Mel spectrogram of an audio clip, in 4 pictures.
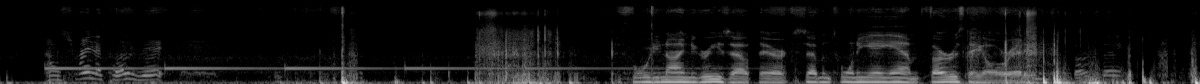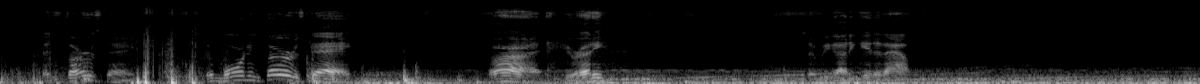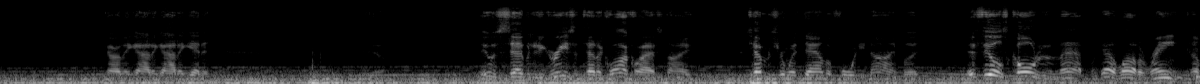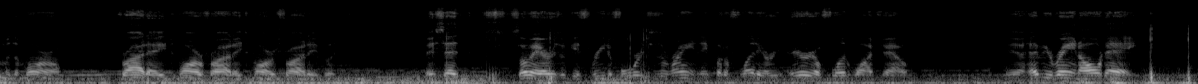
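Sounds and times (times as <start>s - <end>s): faint steady tone: 0.0s - 11.3s, 13.9s - 47.9s
car cabin rumble: 0.0s - 47.9s
engine note rising: 0.5s - 10.4s, 15.1s - 47.8s
rustling: 1.9s - 6.8s.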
